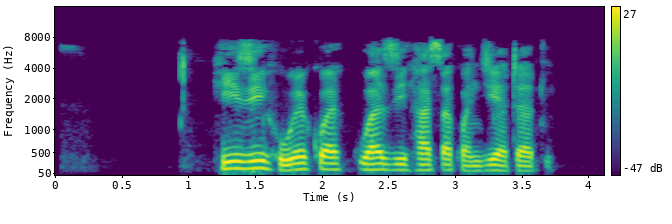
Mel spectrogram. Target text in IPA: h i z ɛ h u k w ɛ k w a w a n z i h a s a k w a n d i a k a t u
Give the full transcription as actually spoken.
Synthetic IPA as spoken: h i z i h u w ɛ k w a w a z i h a s a k w a n d͡ʒ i a t a t u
